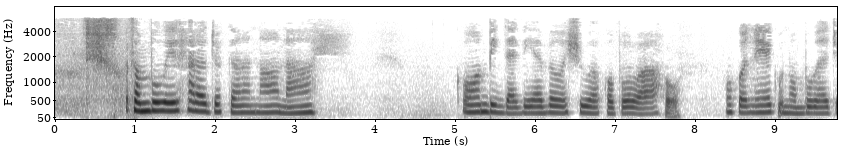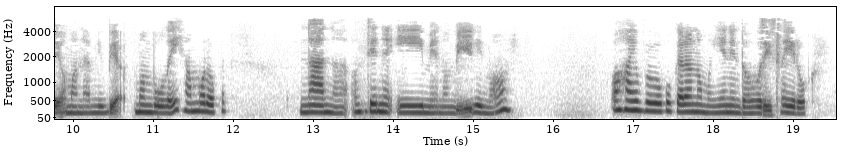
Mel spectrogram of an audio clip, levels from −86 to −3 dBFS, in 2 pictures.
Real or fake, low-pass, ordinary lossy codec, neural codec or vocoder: fake; 7.2 kHz; MP3, 24 kbps; codec, 16 kHz, 0.5 kbps, X-Codec, WavLM features, trained on Multilingual LibriSpeech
